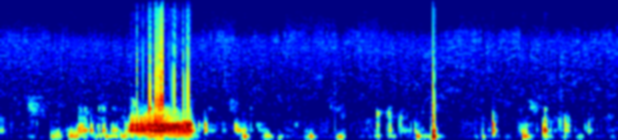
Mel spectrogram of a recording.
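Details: Fit male's abdomen heard through a stethoscope while digesting pastry, chicken, curry, bread, milk, eggs and pasta: a loud gurgling growl, then scattered short clicks and gurgles; ordinary active bowel sounds.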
